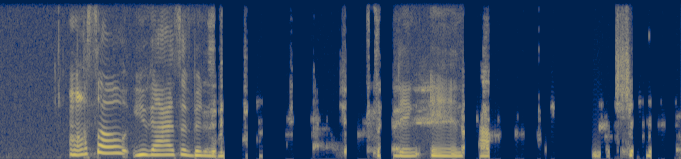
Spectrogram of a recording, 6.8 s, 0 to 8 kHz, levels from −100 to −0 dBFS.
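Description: At 2.04 s a second voice starts bleeding in under the talker, only about 5 dB down, and it runs to 2.5 s. That's the other side's voice leaking through, likely far-end audio from the loudspeaker that the echo canceller didn't fully remove. It comes back from 3.12 to 4.89 s, a bit quieter at about 10 dB down, and once more from 6.21 to 6.8 s, fainter still at around 15 dB below the speech.

Overlapping that, the talker's own speech gets knocked down from 2.22 to 3.95 s, dipping and cutting out in pieces for about a second and a half in total, with the deepest drops around 40 dB. It happens again from 4.65 s right to the end of the clip, roughly two seconds' worth. This is speech suppressed in double talk, likely the canceller failing to separate the two voices and turning both down. The call microphone processing tops out at 8 kHz.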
